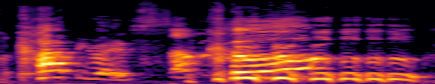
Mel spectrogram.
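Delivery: high, slow, loud laughing cry; laughing yell. Acted.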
